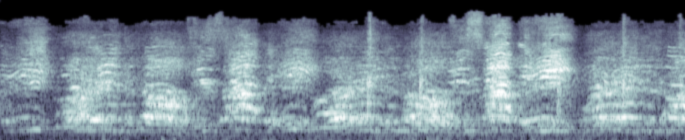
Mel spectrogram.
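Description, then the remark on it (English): A crowd of protesters shivering in their underpants outside a summit center in the cold morning shouts "We're in the cold to stop the heat" in loud, rhythmic bursts, many voices rising and falling together in a steady chant-like pattern with no single speaker standing out. “Something even odder, actually, when we arrived at the summit center this morning, another bunch of people shivering in their underpants outside the summit, shouting, "We're in the cold to stop the heat."”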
